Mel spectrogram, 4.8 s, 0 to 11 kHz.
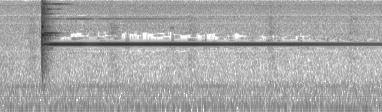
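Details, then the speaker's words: A sharp strike, then a steady pure tuning-fork tone slowly fading, held a few centimetres beside the outer ear in a Rinne test during a health assessment; air conduction should exceed bone conduction about 2:1. "And I want you to tell me when you can't hear that noise anymore. Okay? And you're what we're doing here is testing like the air conduction. And air conduction should be greater than bone conduction by um a ratio of 2 to1."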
